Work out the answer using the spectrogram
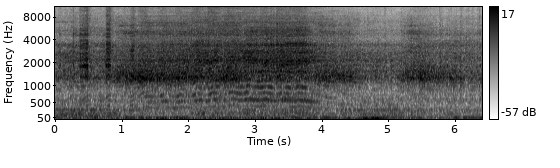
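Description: Small 50 cc two-stroke motorcycle engines running at road speed, with rushing wind noise over a helmet-mounted camera. The engine pitch falls off about halfway through, and two short clicks come about half a second in.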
